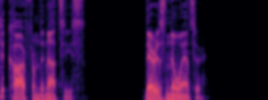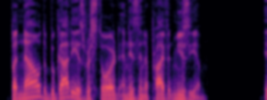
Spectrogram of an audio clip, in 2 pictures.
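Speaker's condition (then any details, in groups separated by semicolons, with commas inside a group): No condition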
